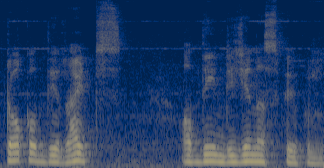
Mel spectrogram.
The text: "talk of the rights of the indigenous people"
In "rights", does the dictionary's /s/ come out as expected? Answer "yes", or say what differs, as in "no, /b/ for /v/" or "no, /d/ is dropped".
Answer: yes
